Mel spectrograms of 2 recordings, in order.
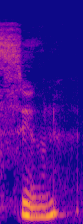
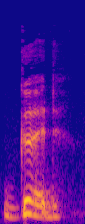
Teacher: However, they don't make the same sound necessarily. The double O can make either an oo sound like that, which is like a long U sound, or a shorter sound, but almost like a short U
